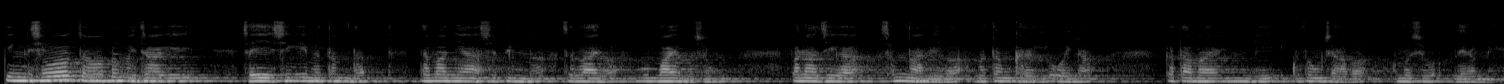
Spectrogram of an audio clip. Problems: none marked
